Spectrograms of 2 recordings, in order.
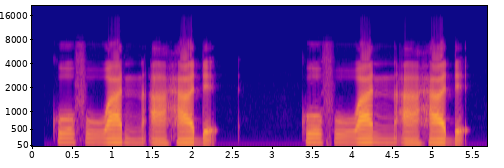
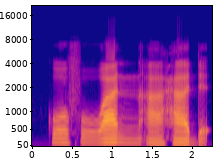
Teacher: Huruf dalnya harus memantul. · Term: qalqalah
